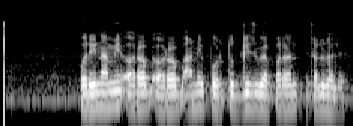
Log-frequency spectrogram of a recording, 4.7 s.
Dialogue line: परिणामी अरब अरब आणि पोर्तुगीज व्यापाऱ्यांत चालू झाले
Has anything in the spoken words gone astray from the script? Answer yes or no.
no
